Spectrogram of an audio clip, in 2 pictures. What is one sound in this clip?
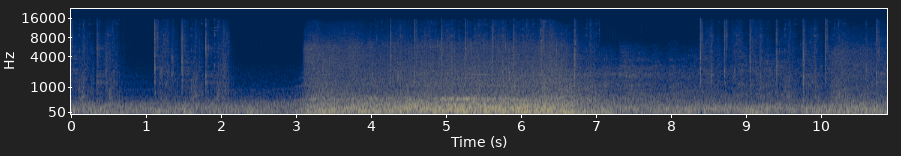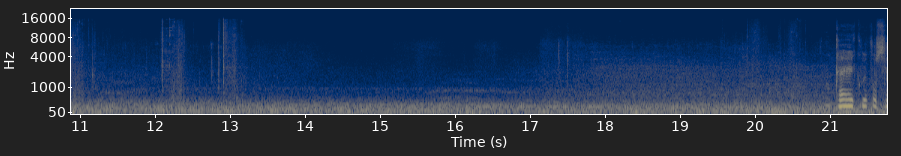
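Footsteps thud on stone as a figure walks through a tunnel.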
